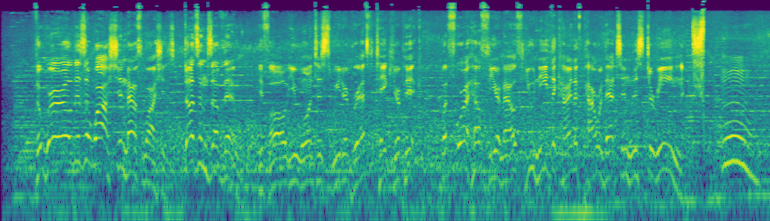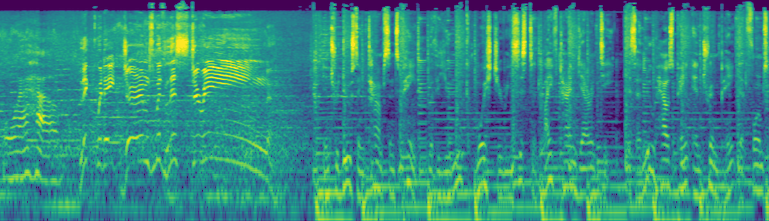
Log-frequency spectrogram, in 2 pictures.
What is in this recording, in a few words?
commercial, men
